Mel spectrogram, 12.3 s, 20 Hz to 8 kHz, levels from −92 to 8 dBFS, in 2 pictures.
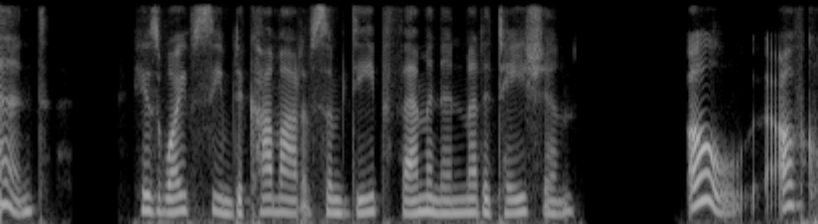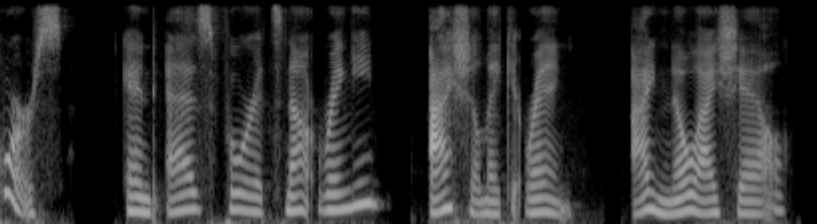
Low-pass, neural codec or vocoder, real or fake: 7.2 kHz; codec, 16 kHz, 2 kbps, X-Codec, HuBERT features, trained on LibriSpeech; fake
